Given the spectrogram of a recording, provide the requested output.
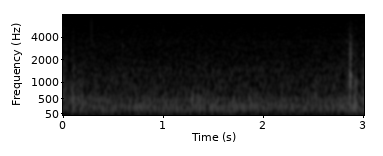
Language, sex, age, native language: Icelandic, female, 60-69, Icelandic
